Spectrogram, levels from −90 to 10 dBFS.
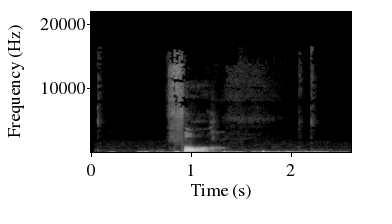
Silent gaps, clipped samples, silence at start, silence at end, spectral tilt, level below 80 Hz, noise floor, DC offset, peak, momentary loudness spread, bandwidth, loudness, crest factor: none; under 0.1%; 0.5 s; 0.3 s; -7.5 dB/octave; -40 dBFS; -47 dBFS; under 0.1%; -2 dBFS; 26 LU; 16.5 kHz; -20 LUFS; 22 dB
